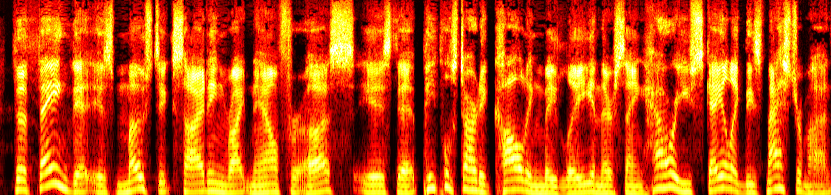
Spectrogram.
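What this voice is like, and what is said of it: Southern drawl. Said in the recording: “Listen to this Southern drawl.”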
